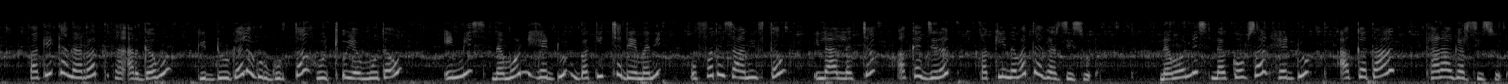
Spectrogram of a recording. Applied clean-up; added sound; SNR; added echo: none; Trickle, dribble / Traffic noise, roadway noise; 17 dB; none.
